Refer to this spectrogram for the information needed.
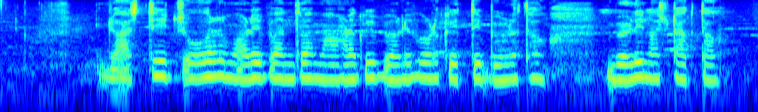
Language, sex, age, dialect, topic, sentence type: Kannada, female, 51-55, Northeastern, agriculture, statement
